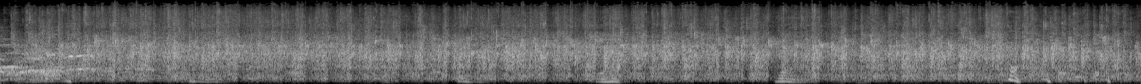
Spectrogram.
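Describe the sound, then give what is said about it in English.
Sustained audience applause during a speech by the President of Ireland, a dense, even wash of many hands clapping at steady loudness for the whole stretch, with faint crowd murmur mixed underneath. “And may I say, and no taking from your applause at all, I am conscious of John Boorman's interview in The Garden in the last few days that say if it isn't celluloid, it isn't film.”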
